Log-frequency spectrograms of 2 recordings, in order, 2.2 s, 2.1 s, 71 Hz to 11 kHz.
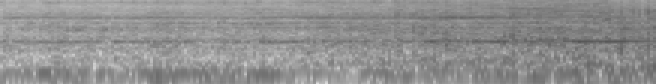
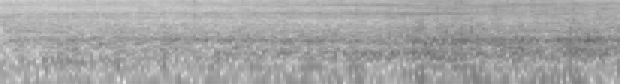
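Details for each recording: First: Roughly 40-year-old Hornby Class 37 model loco after half an hour of running, following oiling of axles and motor shaft: thin high squeal rising and falling as it passes; lubrication did not fix it, cause still unknown. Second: Roughly 40-year-old Hornby Class 37 model locomotive after work on the flywheel to cure a squeal: smooth soft hiss building with speed, quiet with no squeal or grinding; normal motor operation.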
